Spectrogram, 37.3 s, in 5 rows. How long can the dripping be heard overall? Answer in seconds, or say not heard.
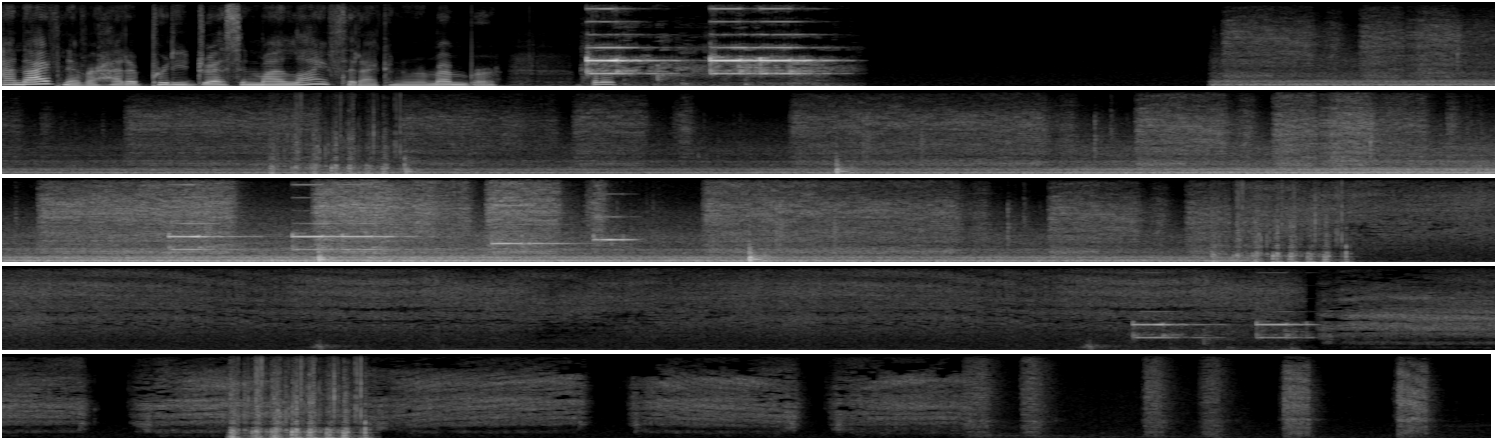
not heard.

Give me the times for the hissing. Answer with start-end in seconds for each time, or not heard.
6.0-37.0.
